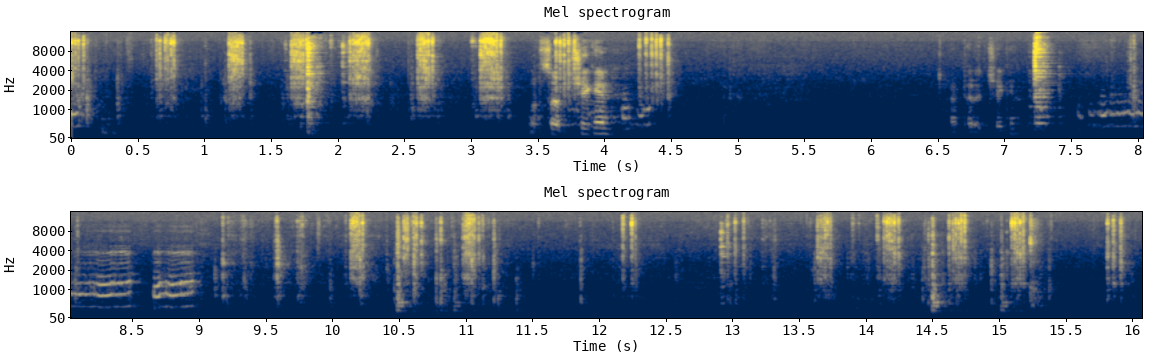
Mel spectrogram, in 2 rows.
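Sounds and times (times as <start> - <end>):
ratchet wrench clicking: 0.6 - 4.5, 12.9 - 16.0.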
